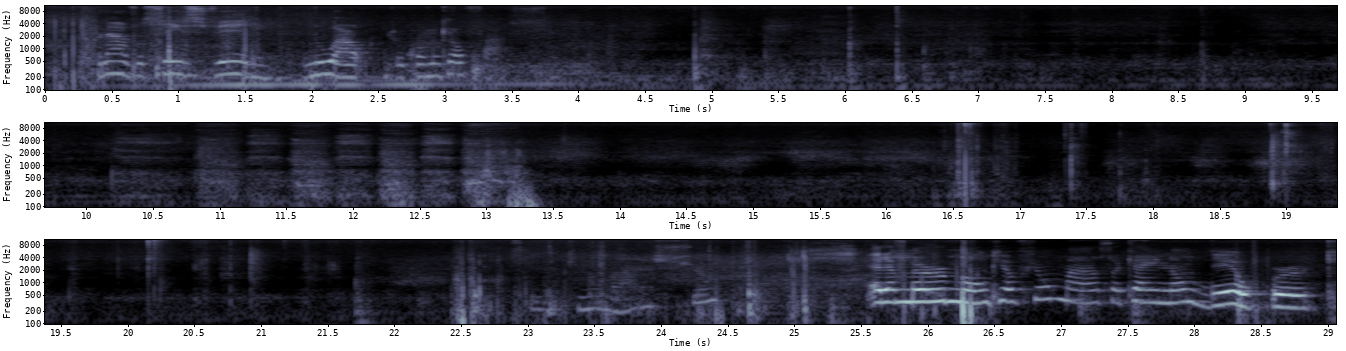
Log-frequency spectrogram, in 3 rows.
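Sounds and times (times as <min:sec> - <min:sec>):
soft rustling and squishing: 0:15.4 - 0:26.5.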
